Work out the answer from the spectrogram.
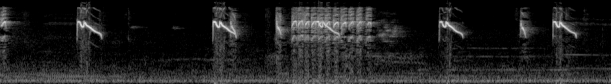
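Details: Mountain white-eye calls used as a lure for wild birds: high, thin descending chirps repeated at irregular intervals, with one longer rapid buzzy trill in the middle.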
